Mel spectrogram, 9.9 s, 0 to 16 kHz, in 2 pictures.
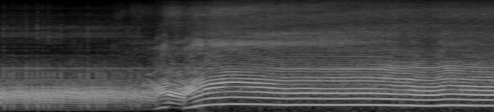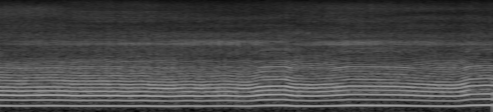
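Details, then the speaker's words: Brand-new, unbroken-in Wemars 6220 clone chainsaw on shakedown run: pull-start, then strong steady high buzz dipping slightly and recovering through each cut; loud, powerful, revs good; normal running under load. "And I guess what I mean by it sounds good, it sounds like it's going to be powerful. Rev's good."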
